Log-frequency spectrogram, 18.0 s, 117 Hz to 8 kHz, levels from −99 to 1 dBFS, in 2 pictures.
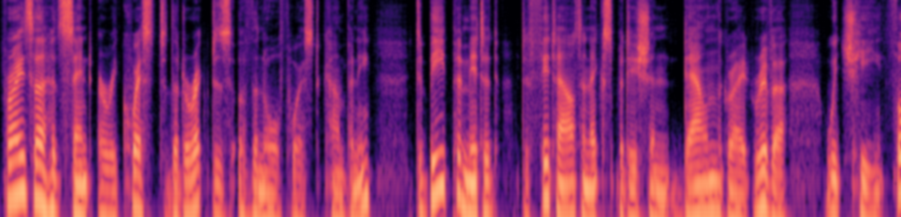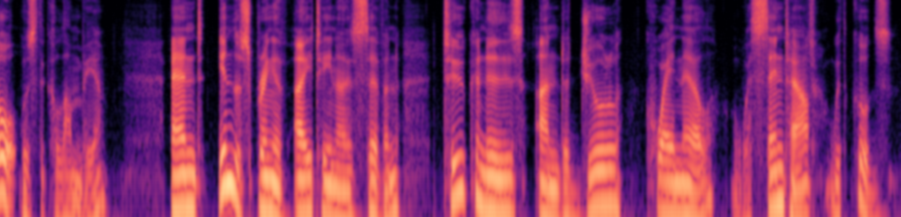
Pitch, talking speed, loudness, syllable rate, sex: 115 Hz, 160 wpm, -20 LUFS, 4.5 syllables/s, male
